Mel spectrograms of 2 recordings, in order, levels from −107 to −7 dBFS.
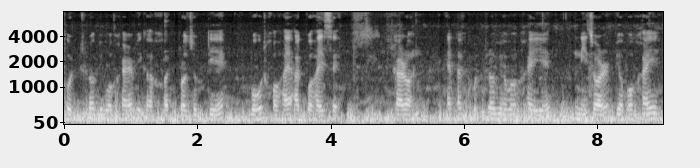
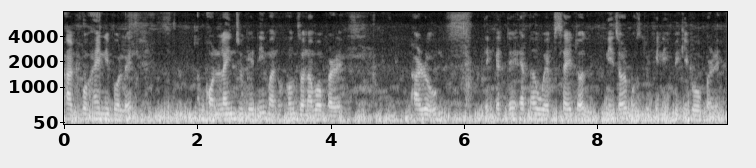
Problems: constant background noise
